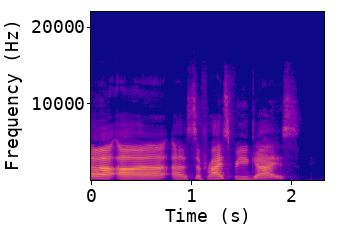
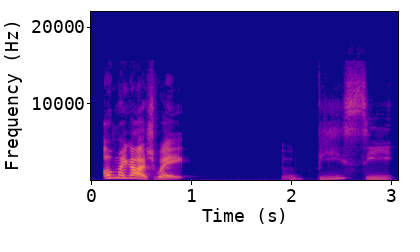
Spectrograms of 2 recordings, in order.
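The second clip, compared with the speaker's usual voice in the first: ordinary talk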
